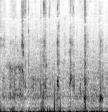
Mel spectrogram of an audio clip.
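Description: Close-miked chewing of a mouthful of food, a fast irregular run of crunchy, wet mouth clicks.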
